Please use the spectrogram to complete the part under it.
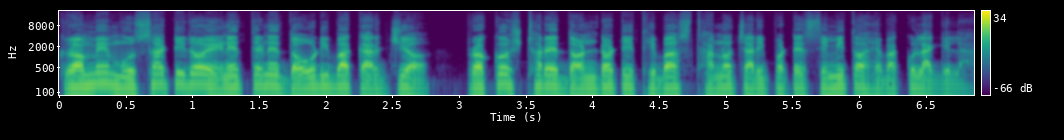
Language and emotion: Odia, neutral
